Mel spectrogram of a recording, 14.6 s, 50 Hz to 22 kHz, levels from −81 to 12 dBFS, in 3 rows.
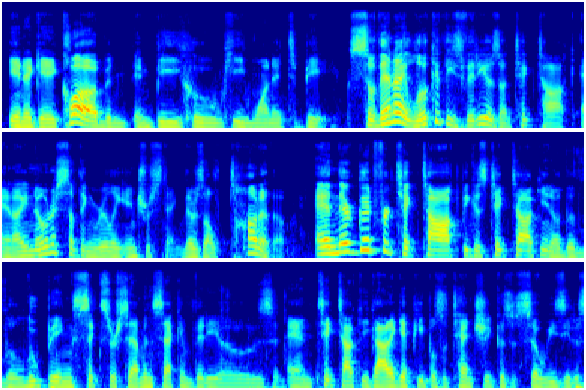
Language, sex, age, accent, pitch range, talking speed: English, male, 40-59, American, 130-170 Hz, 260 wpm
